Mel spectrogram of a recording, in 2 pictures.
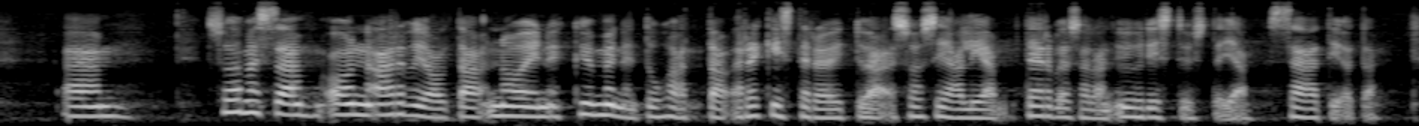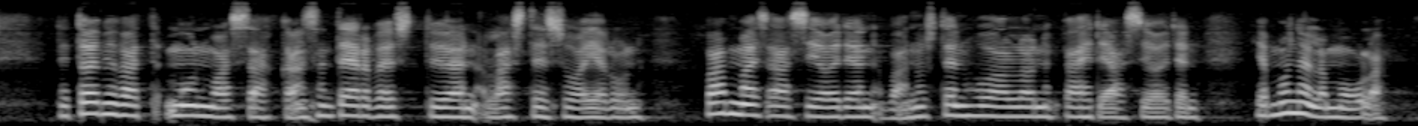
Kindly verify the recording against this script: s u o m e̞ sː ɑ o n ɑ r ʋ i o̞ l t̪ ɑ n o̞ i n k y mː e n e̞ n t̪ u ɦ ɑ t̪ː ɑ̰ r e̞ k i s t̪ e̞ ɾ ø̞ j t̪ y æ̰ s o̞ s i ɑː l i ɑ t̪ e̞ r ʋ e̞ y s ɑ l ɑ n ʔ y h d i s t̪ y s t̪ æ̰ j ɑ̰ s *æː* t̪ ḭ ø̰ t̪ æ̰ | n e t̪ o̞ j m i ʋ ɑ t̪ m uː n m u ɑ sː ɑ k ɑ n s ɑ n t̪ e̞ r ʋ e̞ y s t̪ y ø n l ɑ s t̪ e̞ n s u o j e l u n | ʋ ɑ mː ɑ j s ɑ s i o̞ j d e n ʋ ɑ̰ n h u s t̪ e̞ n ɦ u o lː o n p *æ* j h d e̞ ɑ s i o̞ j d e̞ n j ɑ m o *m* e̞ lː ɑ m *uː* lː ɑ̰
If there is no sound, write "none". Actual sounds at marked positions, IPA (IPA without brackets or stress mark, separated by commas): æː, æ, n, uː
